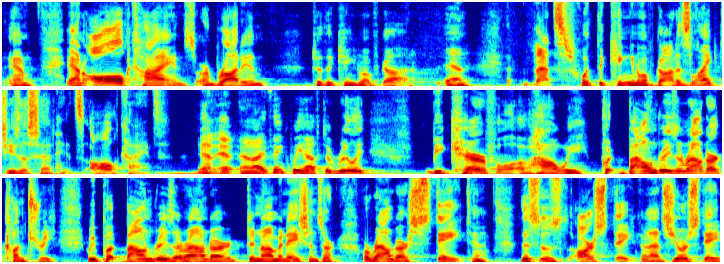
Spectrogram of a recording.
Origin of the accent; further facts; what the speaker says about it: Montana, United States; now in Oregon, United States; I was raised in Montana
